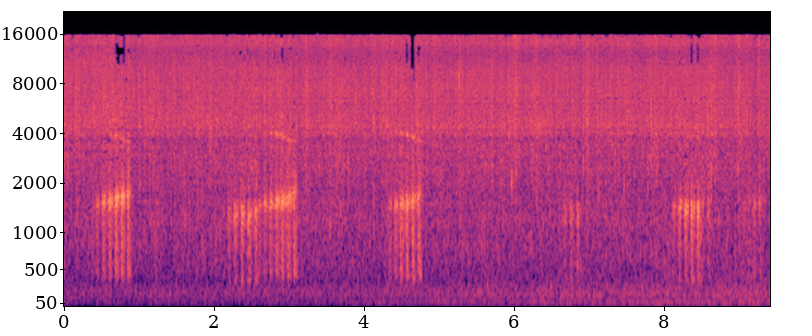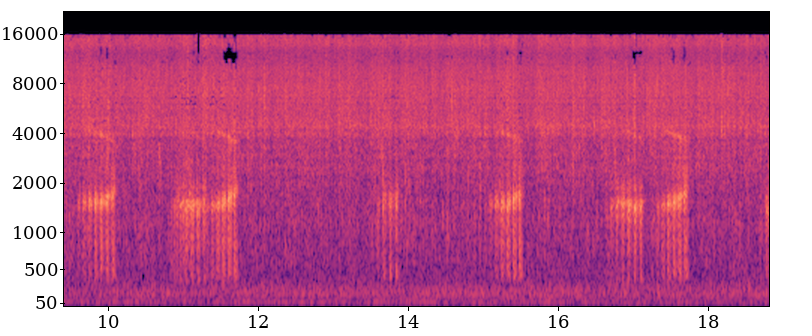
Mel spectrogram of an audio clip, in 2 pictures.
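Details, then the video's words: Frogs calling in spring, short rasping croaks with a pulsed texture, given in bursts of one to two roughly every one to two seconds over a steady low background hum. "개구리 울음소리, Sound of frog & Spring"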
